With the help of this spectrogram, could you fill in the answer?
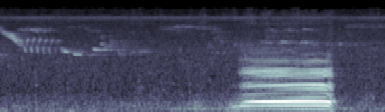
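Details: Cow grazing in the fields, letting out a single loud, steady moo of almost a second after a quiet stretch with faint high chirping.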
